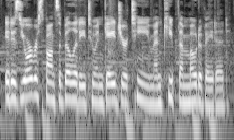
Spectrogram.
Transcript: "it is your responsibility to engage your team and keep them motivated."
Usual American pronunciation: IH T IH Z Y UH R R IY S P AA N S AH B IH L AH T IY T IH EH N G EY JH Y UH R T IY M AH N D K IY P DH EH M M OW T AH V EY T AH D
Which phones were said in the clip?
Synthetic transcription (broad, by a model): IH T IH Z Y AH R R IY S P AA N S AH B IH L AH T IY T IH EH N G EY JH Y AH R T IY M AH N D K IY P DH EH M M OW T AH V EY T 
